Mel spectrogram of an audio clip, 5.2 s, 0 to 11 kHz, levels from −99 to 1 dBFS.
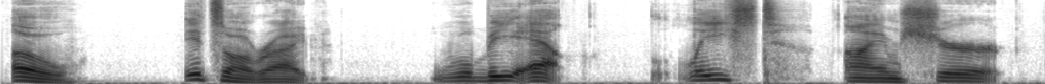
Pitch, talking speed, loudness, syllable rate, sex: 135 Hz, 115 wpm, -18 LUFS, 3.5 syllables/s, male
